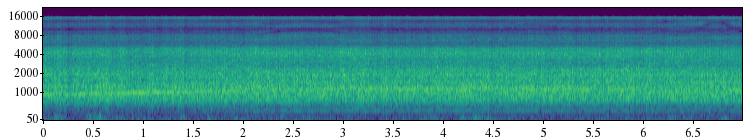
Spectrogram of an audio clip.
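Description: A tractor engine drones steadily up close.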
